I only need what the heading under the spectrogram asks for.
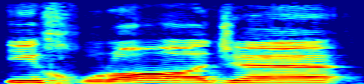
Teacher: Kha is with tafkheem. Ra is also with tafkheem. Ikhraja. It's not ikhraja.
